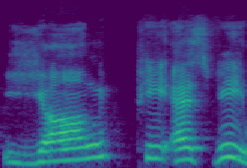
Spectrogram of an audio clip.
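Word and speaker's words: Jong PSV: Especially the same with their second division, the young PSV, which is the Young PSV, that's how they say it, over in the Netherlands.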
